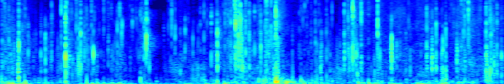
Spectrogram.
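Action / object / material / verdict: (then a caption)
scrape / woven polypropylene carrier bag / polypropylene / none. An empty blue woven polypropylene IKEA BRATTBY carrier bag lies flat on a table and is rubbed and pressed with fingertips and nails. The result is a dense, continuous crinkling and crunching with bright, scratchy rustles and occasional sharper cracks, steady in level throughout.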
